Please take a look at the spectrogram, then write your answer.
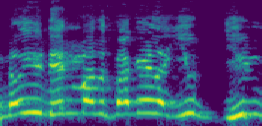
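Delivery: high-pitched incredulous scolding; mock indignant retort. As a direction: call him out in mock disbelief. Scoffing retort to the knocked-out fighter.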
